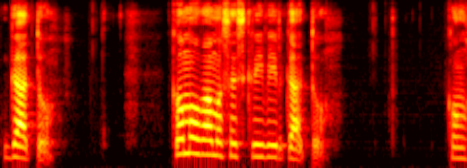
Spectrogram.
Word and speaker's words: gato: Gato, porque la G con la A decimos ga. Esta palabra con J la pronunciaríamos jato, jato, jato, pero no decimos jato.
